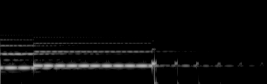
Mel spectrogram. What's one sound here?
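An electronic synthesizer plays a short tone.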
